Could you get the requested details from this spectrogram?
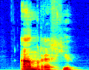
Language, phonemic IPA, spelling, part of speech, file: Dutch, /ˈanrɛx(t)jə/, aanrechtje, noun, Nl-aanrechtje.ogg
- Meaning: diminutive of aanrecht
